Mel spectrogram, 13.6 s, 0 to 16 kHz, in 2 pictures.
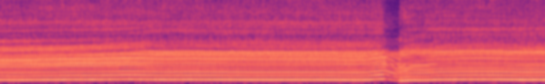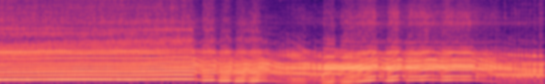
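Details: Ported McCulloch Super Pro 70 (70cc two-stroke chainsaw, possibly model 171): steady high screaming revs, then pitch sags and wavers when dogged into wood, losing pull; owner suspects limited 70cc displacement, not confirmed.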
